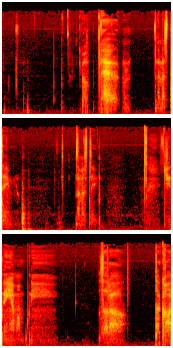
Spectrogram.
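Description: A man whispering in short, breathy phrases close to the microphone, with faint mouth clicks between them.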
